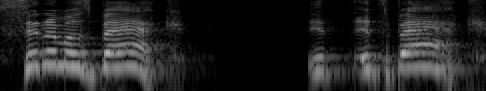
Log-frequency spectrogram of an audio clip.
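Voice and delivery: shouted outburst. Speaker recalls finishing watching a film trailer, retelling a shout. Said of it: "I finished watching it and I shouted".

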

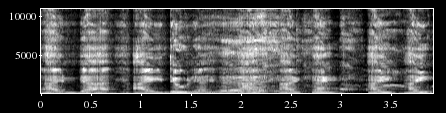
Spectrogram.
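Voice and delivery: stammering, repeating I. Acting out being questioned after an arrest: pretend stuttering. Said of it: "I'm gonna be in that bitch stuttering".

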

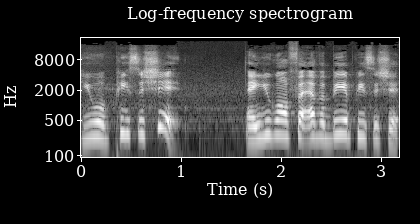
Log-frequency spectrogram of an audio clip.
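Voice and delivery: ordinary talk

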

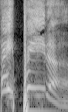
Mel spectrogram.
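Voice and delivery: very high, loud, belted-out delivery. Retelling an imagined movie scene as Aunt May: Marisa Tomei impression. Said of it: "My Marissa Tomei impression is really good".

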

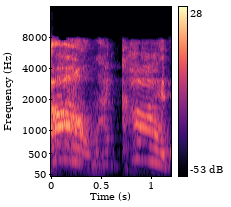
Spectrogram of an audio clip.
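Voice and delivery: very high, animated, excited outburst. Speaker retells a student's reaction in class: imitating an excited blurt. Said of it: "he like blurts out and gets really like animated".

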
